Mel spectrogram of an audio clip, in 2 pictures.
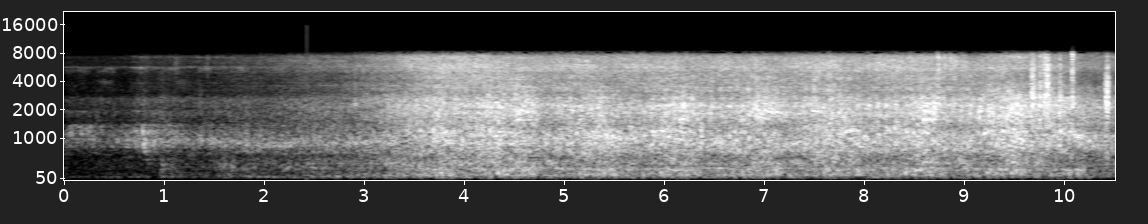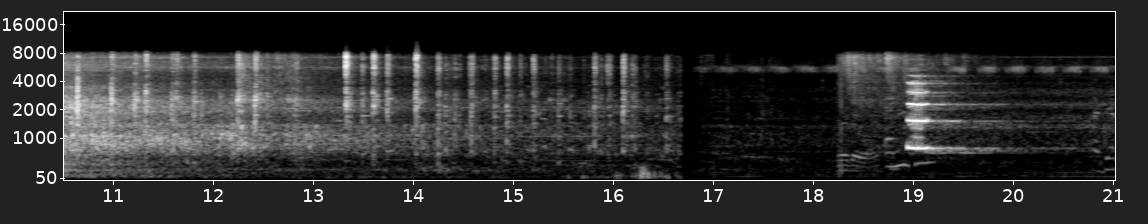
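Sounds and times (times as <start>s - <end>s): high-speed train passing: 0.2s - 16.5s.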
